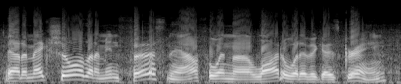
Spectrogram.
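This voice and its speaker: Riding slowly around an outdoor car park, a man with a higher-leaning voice teaches motorcycle gear changes, talking in a relaxed, rambling way with many fillers and restarts. He uses a helmet-mounted mic with the visor down, so the sound is muffled, echoey, and mixed with engine noise.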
